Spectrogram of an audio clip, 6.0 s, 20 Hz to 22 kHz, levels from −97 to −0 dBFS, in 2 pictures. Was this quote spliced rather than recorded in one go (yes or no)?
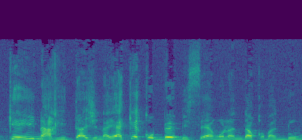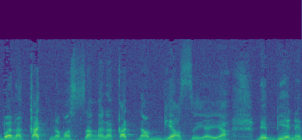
no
